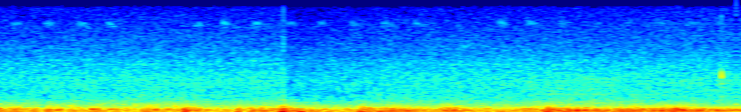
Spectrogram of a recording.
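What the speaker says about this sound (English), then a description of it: "This storm front is going southeast." Rumbling thunder from an approaching storm front, with low rolls and a sharper crack midway over a steady wash of rain, close and continuous without speech.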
